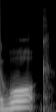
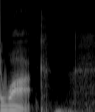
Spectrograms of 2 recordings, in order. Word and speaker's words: walk: I say walk, they say wark.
